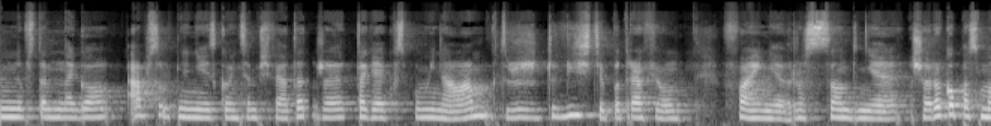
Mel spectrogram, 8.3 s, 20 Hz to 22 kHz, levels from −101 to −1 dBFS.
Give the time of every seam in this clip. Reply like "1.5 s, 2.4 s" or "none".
2.6 s, 4.1 s

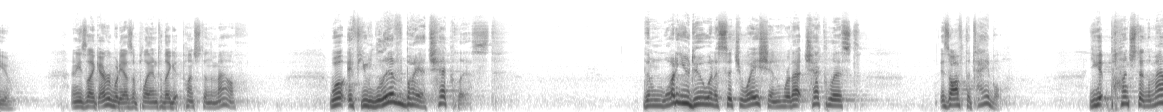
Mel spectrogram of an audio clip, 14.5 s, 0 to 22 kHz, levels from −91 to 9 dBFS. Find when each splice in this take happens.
none

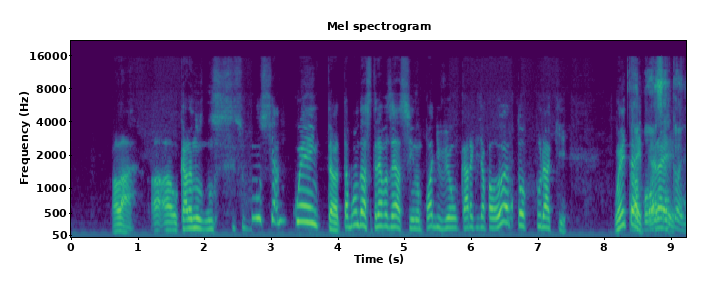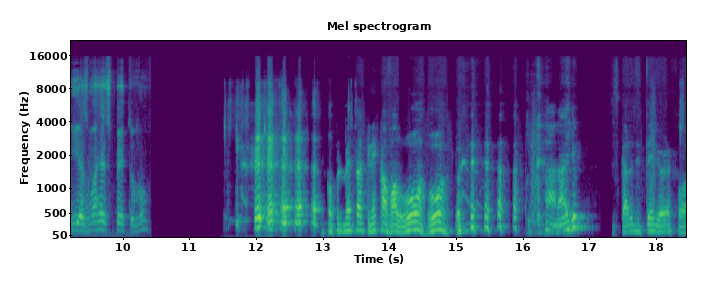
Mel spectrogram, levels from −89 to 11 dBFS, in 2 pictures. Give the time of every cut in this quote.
2.7 s

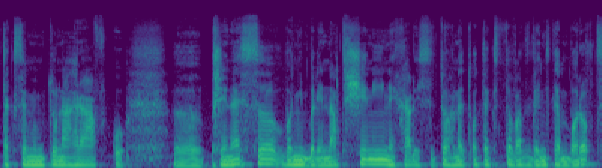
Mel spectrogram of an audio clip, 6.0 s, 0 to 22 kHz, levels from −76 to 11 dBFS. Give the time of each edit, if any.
none

